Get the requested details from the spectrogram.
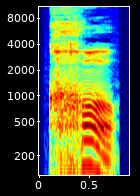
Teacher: This means two. It's a guttural K sound.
